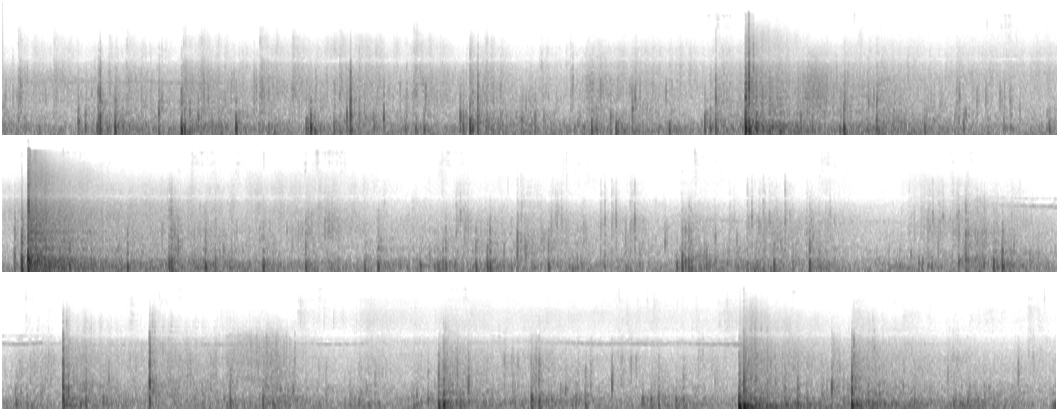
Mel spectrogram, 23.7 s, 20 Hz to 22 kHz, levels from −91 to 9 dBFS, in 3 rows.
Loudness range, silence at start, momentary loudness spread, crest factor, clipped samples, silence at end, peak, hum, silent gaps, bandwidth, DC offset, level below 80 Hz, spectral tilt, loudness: 11 LU; 0 s; 18 LU; 28 dB; under 0.1%; 0 s; 0 dBFS; none; none; 16 kHz; under 0.1%; -36 dBFS; -7 dB/octave; -29 LUFS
